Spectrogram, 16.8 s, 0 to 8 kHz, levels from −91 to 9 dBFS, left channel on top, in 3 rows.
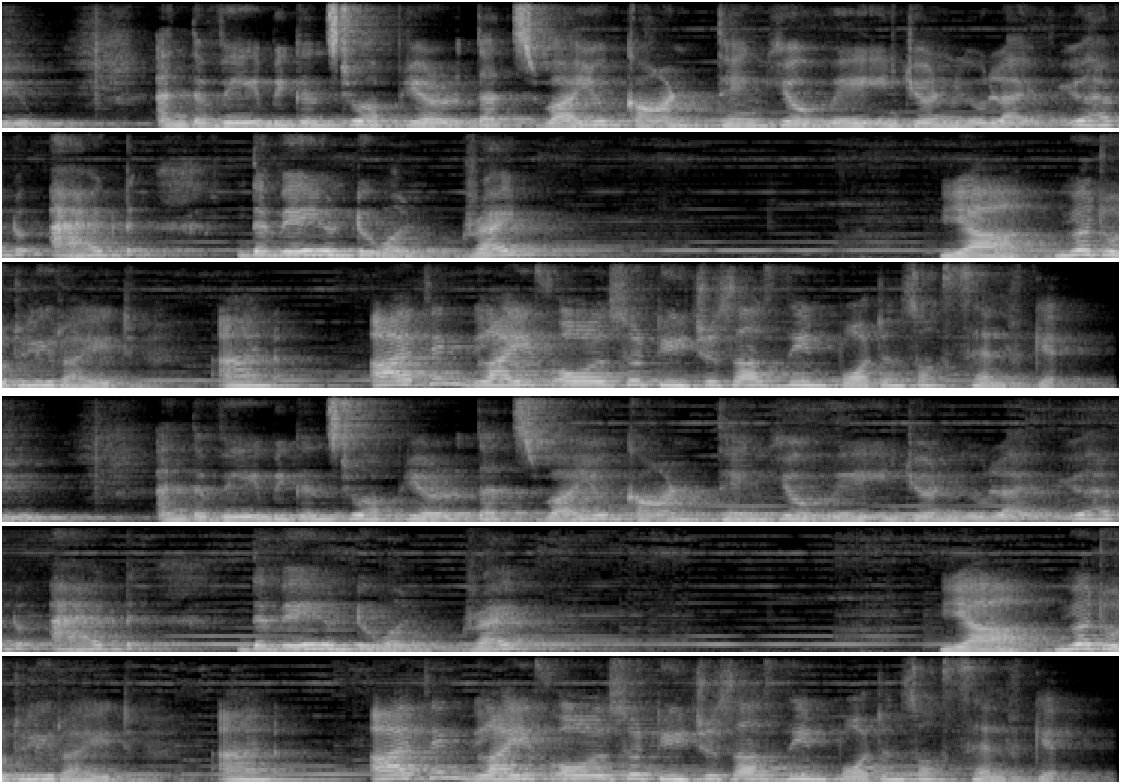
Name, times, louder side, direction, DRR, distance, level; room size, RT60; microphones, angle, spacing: voice 1, 0.0-6.2 6.4-8.2, left 2 dB, 30° left, 7 dB, 1.1 m, -21 dB
sound 1, 2.8-15.8, right 3 dB, 45° right, 1.3 m, -41 dB
voice 2, 10.3-11.7 12.3-12.6 13.0-16.4, equal, ahead, 3 dB, 0.5 m, -19 dB
12.5 x 5.8 x 7.8 m, 1.1 s
head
